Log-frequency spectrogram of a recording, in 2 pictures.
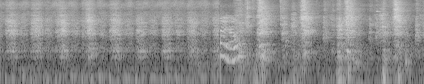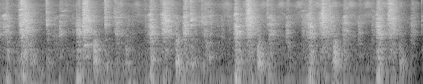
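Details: A small male Corgi stuck outside a fence he could not jump, trying to reach his toys, lets out a brief wavering whimper. Then comes a long run of quick, loud, breathy panting puffs.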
